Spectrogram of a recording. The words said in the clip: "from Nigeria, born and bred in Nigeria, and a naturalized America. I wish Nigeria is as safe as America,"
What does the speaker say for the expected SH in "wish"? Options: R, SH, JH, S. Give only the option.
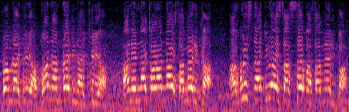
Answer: S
